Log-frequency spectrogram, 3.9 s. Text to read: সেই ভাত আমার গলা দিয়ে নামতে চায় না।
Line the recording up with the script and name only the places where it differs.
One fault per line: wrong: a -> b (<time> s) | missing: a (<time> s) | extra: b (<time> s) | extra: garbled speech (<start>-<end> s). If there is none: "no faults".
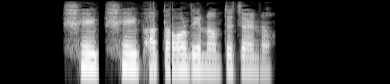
extra: সেই (1.1 s)
missing: গলা (1.9 s)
